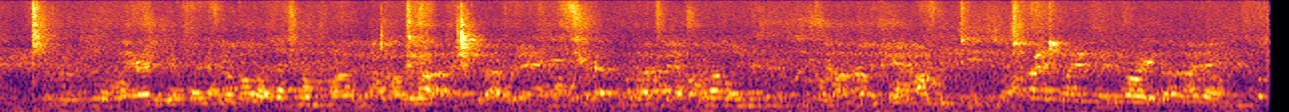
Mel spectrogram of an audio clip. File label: make the sound only stude, chatting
